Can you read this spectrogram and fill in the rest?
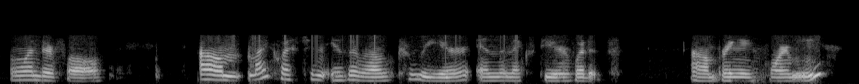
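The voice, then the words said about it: Congested voice from a cold. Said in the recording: “I have a nasty cold right now, so my voice is a little goofy.”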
